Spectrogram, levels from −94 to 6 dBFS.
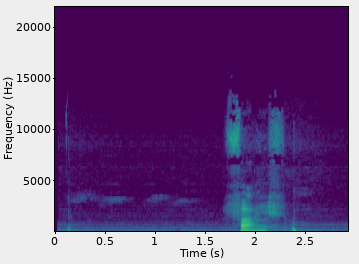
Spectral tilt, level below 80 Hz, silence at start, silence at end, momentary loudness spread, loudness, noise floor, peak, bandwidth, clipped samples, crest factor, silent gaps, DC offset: -5 dB/octave; -48 dBFS; 0.15 s; 0.3 s; 25 LU; -32 LUFS; -63 dBFS; -10 dBFS; 13.5 kHz; under 0.1%; 26 dB; none; under 0.1%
